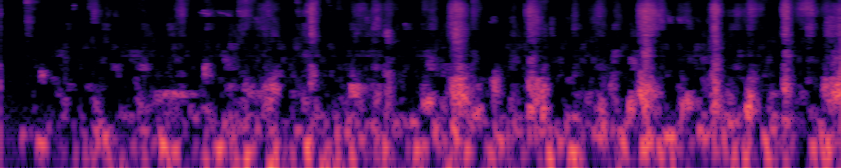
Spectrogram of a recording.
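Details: Grazing cattle in a meadow on a sunny day, recorded up close as they tear grass with their tongues, irregular crisp ripping strokes growing louder toward the end, low chewing underneath.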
